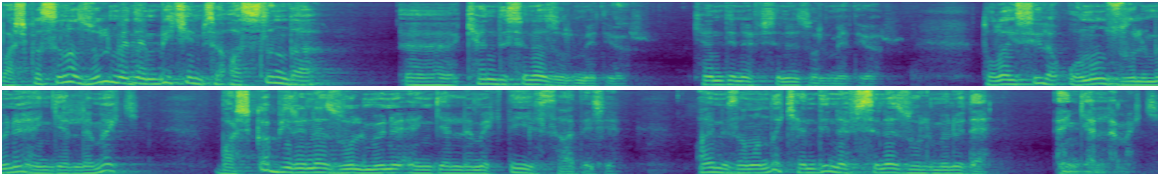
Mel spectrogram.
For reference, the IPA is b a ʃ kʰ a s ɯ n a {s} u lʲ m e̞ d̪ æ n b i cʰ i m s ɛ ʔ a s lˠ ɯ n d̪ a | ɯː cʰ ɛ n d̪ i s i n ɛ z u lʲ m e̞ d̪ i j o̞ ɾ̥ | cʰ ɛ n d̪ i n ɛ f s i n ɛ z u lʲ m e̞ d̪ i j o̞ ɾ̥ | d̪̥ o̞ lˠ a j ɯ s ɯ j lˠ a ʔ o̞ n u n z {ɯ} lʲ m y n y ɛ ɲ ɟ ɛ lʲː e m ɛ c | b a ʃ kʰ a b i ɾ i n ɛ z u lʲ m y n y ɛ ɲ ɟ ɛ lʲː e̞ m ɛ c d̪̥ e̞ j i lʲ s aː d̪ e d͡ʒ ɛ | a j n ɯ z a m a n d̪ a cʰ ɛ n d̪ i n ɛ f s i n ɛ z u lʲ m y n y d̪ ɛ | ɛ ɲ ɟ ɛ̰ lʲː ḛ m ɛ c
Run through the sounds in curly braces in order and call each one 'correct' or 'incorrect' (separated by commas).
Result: incorrect, incorrect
